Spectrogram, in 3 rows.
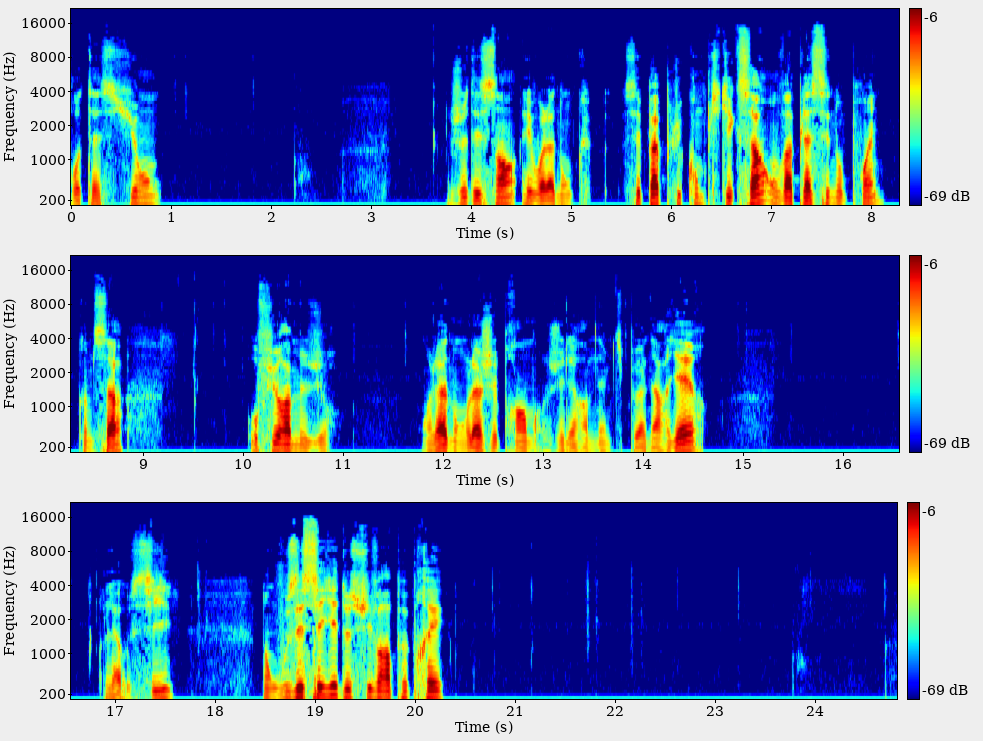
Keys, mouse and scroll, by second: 0.5 r, 3.3-5.2 drag, 12.8-13.8 drag, 15.9 click, 17.2-18.4 drag, 19.5 a, 20.0 b, 21.9-23.3 drag, 23.5 a, 24.0 b.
